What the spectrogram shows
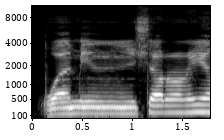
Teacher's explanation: Wa min syarri, nun sukun bertemu dengan shin, ikhfa hakiki. Dibaca samar dan didengungkan selama 2 harokat.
